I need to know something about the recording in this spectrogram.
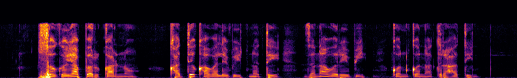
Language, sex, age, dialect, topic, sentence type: Marathi, female, 25-30, Northern Konkan, agriculture, statement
